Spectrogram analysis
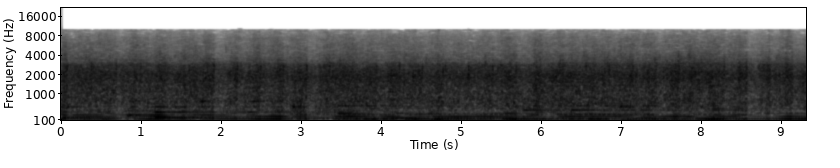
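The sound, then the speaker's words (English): A large audience at a church service claps loudly and steadily in applause to the Lord, a dense wash of applause filling the whole stretch, with sustained musical tones humming underneath. “Fuerte el aplauso, hermano.”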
